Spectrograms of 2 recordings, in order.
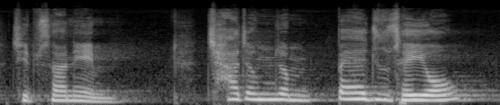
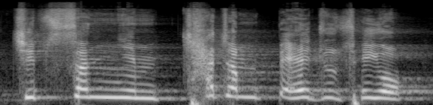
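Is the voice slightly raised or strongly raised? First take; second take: slightly raised; strongly raised. First: The voice is slightly raised and still polite. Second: The voice is strongly raised and sounds irritated.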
